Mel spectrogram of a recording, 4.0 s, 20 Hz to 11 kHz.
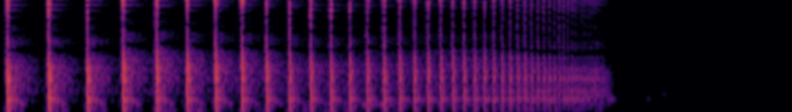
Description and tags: Table tennis ball falling down onto a wooden table, then jumping until standstill, noise reduction. OKM binaurals, Marantz PMD 671.
ball, jump, ping-pong, table, table-tennis, tennis, wood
